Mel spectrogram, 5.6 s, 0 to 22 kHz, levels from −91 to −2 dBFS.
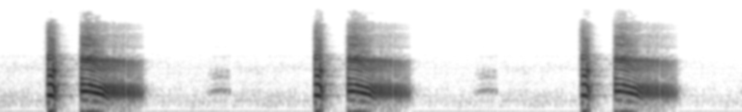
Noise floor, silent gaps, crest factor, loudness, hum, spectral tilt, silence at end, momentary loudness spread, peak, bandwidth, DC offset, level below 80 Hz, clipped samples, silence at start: -71 dBFS; none; 14 dB; -19 LUFS; none; -0.5 dB/octave; 0.5 s; 16 LU; -8 dBFS; 14.5 kHz; under 0.1%; -52 dBFS; under 0.1%; 0.35 s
